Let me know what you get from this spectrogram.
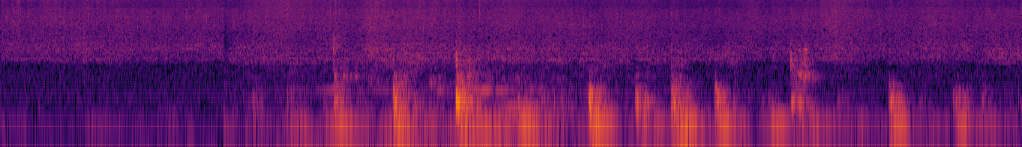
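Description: Sliced mushrooms, onion and crushed garlic sizzling in butter and oil in a pan. From about four seconds in, a wooden spatula stirring them scrapes and knocks irregularly against the pan.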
